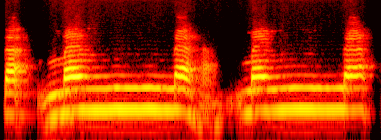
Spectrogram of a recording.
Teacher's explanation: kat sini kita bacaan ismam ataupun kita muncungkan sikit mulut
